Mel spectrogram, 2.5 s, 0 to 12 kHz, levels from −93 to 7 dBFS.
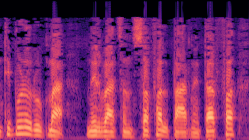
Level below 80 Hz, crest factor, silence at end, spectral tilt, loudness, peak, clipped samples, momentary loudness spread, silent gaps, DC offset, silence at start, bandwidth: -44 dBFS; 14 dB; 0 s; -5.5 dB/octave; -13 LUFS; 0 dBFS; 0.3%; 2 LU; none; under 0.1%; 0 s; 8 kHz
